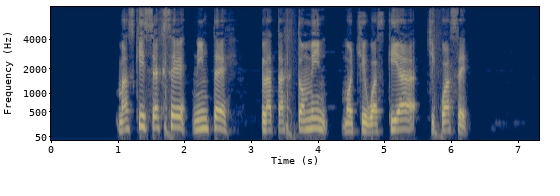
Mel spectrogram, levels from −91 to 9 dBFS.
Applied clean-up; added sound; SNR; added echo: neural separator model SepFormer DNS4.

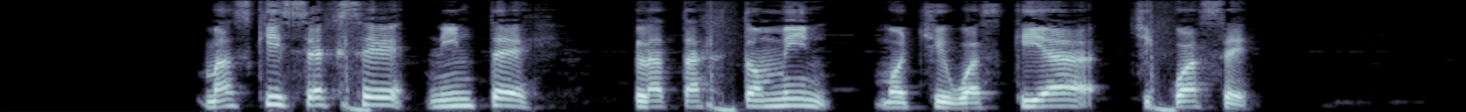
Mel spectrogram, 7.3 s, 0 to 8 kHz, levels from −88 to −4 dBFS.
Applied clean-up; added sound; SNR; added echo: none; Thump, thud; 16 dB; none.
